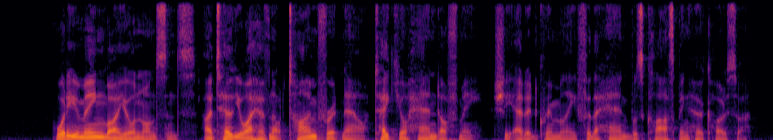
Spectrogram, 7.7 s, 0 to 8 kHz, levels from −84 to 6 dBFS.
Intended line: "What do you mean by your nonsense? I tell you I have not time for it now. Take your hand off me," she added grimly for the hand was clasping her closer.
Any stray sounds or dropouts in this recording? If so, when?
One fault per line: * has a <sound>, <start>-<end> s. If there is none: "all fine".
all fine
